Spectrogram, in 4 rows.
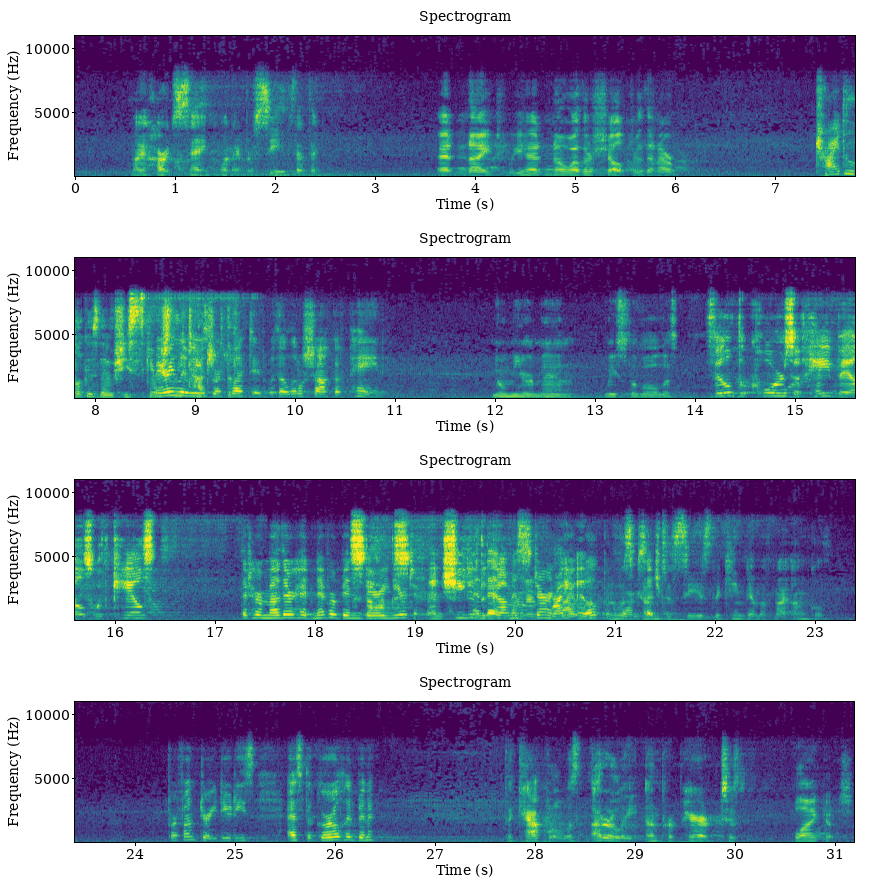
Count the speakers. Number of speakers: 6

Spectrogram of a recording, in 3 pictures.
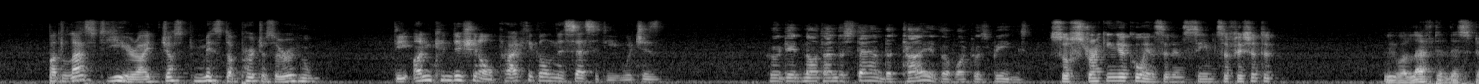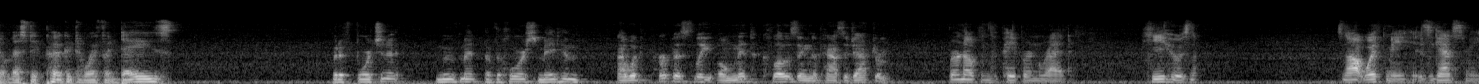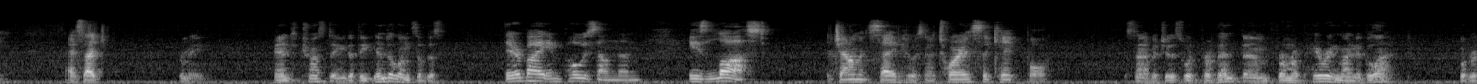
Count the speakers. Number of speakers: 8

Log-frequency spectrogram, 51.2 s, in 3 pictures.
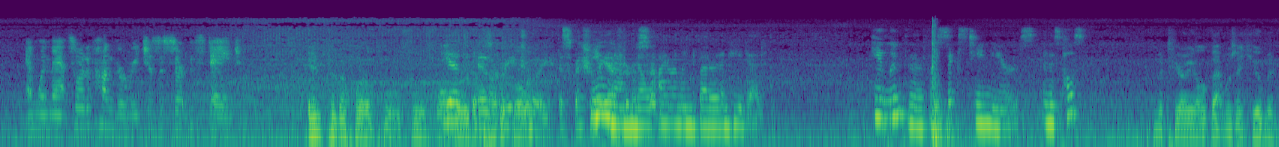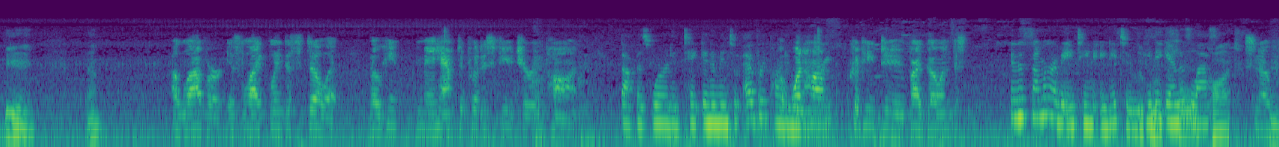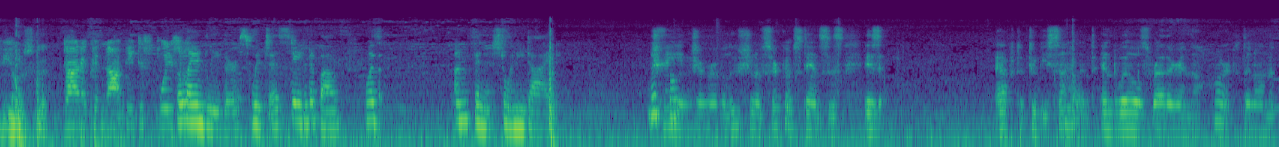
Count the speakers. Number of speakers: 4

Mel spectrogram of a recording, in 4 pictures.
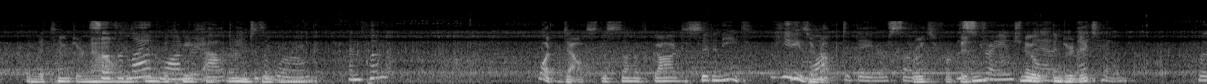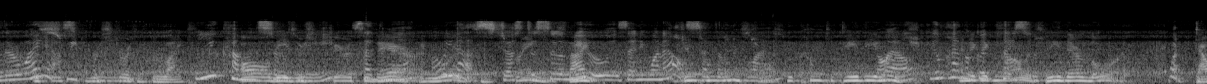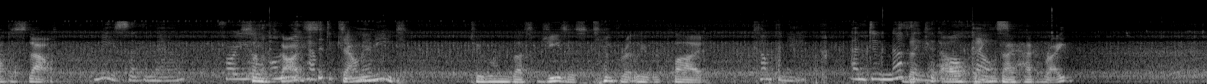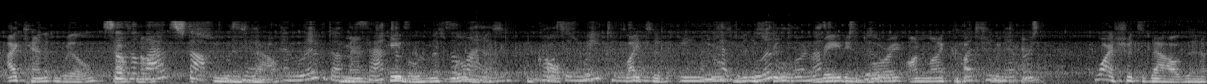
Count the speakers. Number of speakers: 2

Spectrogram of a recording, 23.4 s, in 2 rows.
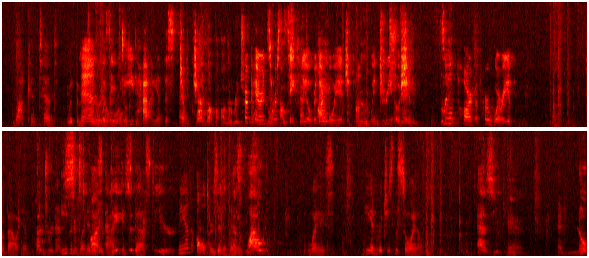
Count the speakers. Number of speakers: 3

